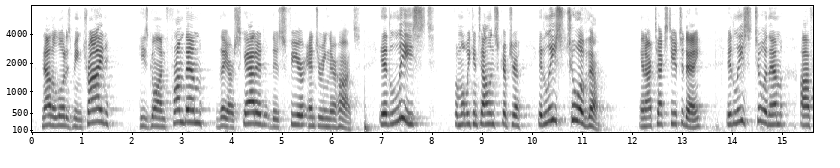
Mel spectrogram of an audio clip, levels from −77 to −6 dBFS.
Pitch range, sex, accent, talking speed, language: 205-255 Hz, male, American, 165 wpm, English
